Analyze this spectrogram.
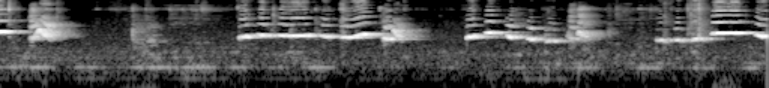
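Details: A trained yellow-cheek cockatiel whistles part of the Flamengo anthem. It opens with a short burst, goes quiet, then gives sustained whistled phrases that slide down in steps, with pauses between phrases.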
